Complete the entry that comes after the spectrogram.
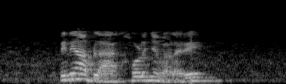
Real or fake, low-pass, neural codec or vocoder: real; 5.4 kHz; none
